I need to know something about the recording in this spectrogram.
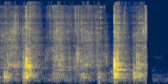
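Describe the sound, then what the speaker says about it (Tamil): Sun-dried turkey berries and curry leaves sautéing in a pan, with a few scraping stir bursts and light clatter over a soft sizzle, ending abruptly. "இதையும் போட்டு வதக்குறேன் இதுலையே கொஞ்சம் கருகப்பில்லை நல்லா கொஞ்சம் செவக்கட்டும்"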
